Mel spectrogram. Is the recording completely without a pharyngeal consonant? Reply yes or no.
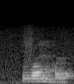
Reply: yes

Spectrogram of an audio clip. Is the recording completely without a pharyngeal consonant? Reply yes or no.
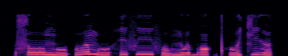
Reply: yes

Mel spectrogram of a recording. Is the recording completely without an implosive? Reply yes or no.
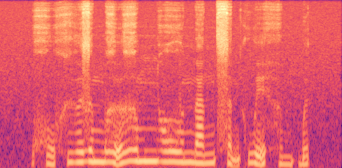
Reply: no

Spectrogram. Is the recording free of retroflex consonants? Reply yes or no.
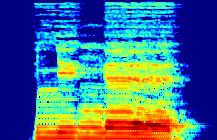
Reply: yes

